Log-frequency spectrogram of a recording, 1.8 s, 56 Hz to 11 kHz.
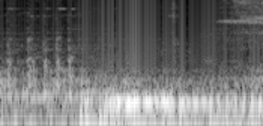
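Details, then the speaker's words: Lotus Evora with blown engine, blowby on cylinder 5, after a year sitting, driven out of weeds: deep uneven low rumble that bogs and labours under load, never clearing up. Blown engine struggling under load. "she's struggling I think I'm stuck hold on that might have been out that that might be my engine getting out"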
